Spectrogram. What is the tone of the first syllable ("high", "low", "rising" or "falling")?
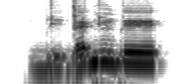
low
